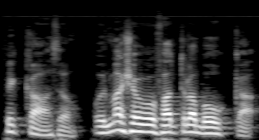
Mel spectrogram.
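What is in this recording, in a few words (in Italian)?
"facci la bocca", vocabolario dialettale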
